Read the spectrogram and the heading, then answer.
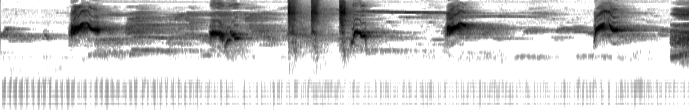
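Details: Red-whiskered bulbul wild-style song: clear, rising whistled phrases about a second apart, broken by a few sharp clicks, with a low hum in the background.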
